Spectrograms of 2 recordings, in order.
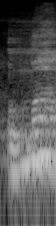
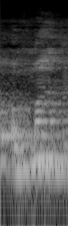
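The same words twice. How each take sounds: First: The word sounds coaxing, like asking a favor. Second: The word sounds warm and thankful. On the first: The speaker wants a favor from the mother. "부탁하러 가가지고 손주 맡겨놓고" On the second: The speaker feels thankful toward the mother. "고마운 마음 담아서도"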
